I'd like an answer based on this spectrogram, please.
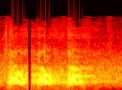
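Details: Great Pyrenees outside a house, holding a black bear up a tree after a commotion by a trash barrel. It gives three loud, deep baying barks in quick succession.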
